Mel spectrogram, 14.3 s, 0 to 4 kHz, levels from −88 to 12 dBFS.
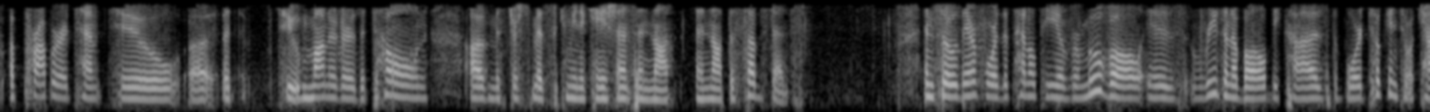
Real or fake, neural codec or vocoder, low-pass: real; none; 3.6 kHz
